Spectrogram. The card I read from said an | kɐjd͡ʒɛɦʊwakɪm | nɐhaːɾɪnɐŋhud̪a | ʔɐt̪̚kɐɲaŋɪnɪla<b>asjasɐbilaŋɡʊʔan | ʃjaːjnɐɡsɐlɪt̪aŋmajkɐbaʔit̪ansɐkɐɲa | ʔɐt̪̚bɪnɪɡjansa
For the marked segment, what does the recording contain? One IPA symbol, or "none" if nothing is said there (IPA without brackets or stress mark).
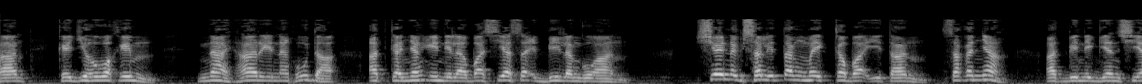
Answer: b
